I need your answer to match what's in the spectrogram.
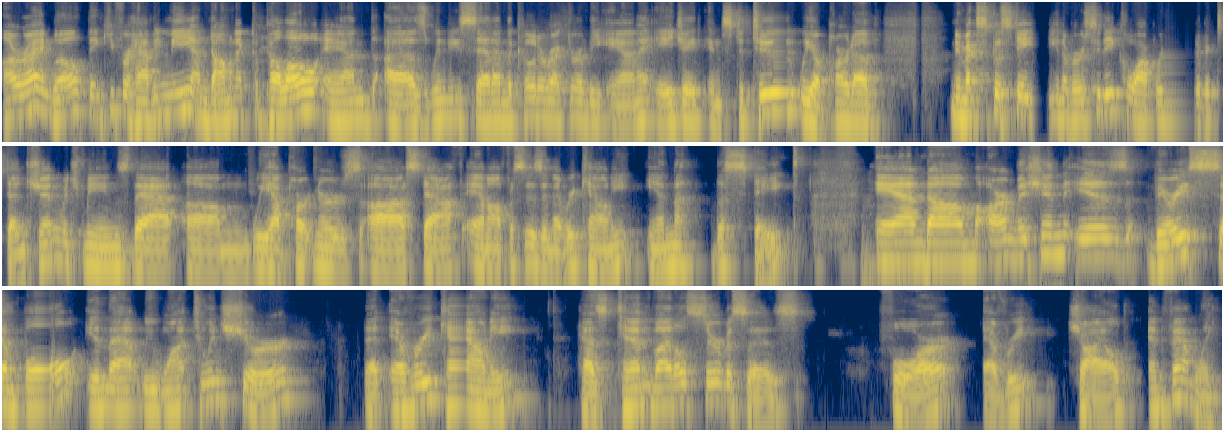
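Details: Adult male speaker; normal speech.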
